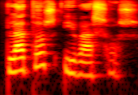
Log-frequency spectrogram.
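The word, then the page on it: platos y vasos de plastico: European Spanish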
